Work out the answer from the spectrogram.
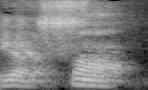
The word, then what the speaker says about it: JSON: I think probably the correct pronunciation is Jason.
